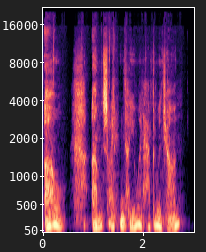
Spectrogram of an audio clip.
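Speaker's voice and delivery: hushed, soft, secretive whisper. Imitating how Sarah asks a mildly serious question: imitating Sarah whispering. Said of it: "she switches to whisper mode".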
